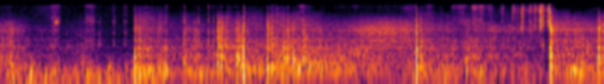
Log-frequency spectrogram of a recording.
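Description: Aerial fireworks shells bursting, with sharp bangs about a second in, at about four seconds and twice near the end, over a continuous low rumble of other bursts.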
